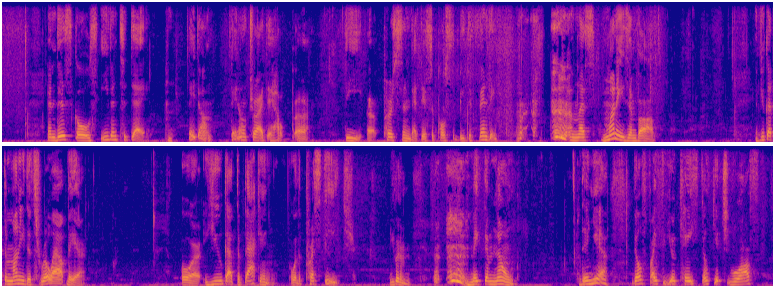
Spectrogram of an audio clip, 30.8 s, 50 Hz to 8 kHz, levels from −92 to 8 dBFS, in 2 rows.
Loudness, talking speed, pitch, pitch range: -24 LUFS, 115 wpm, 145 Hz, 115-180 Hz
